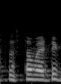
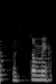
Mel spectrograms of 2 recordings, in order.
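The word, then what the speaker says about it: systemic: मैं सिस्टमेटिक बोल रहा था क्या? इसका एक्चुअल जो प्रोनाउंसिएशन है वो है सिस्टेमिक सर्किट।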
